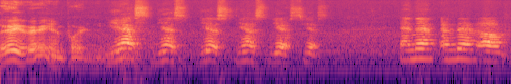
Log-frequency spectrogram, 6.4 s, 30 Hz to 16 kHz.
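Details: Adult man with aphasia after a stroke on 5-3-2007, recorded in 2016; aphasia.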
